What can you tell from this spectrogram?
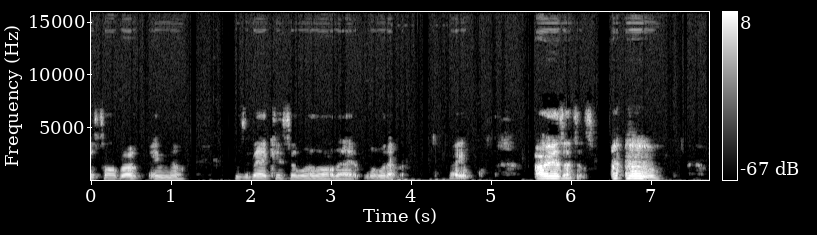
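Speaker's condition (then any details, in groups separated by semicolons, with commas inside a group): No condition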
